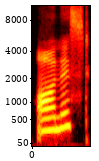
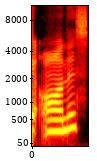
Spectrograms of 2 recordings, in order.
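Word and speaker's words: honest: करेंगे जिस तरह हम ऑनेस्ट के साथ भी एन यूज करते हैं है हालांकि ऑनेस्ट की स्पेलिंग है एच ओ एन ई एस टी लेकिन इसमें एच साइलेंट होता है और हम सेकंड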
